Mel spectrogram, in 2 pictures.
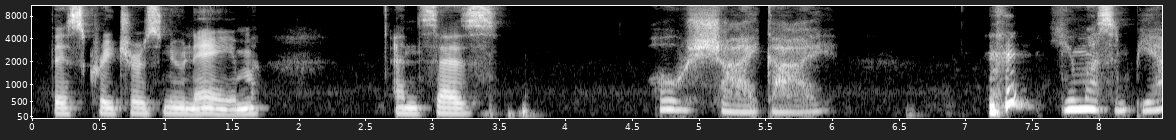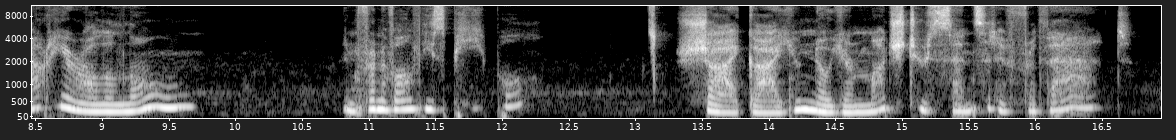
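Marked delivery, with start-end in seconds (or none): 4.7-16.7 soft whisper, higher. A role-player speaks as her character to a creature, whisper. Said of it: "so she just whispers".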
